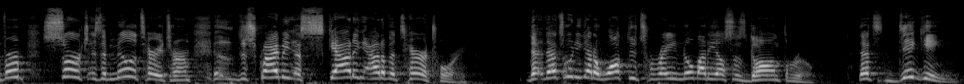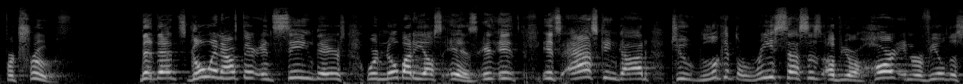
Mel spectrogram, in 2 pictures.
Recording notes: speaking at Soma Community Church in Jefferson City, MO on 20 August 2023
